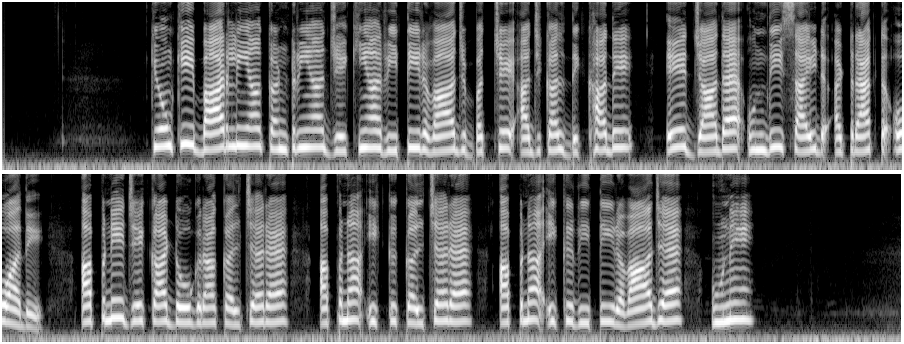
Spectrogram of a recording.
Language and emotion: Dogri, neutral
